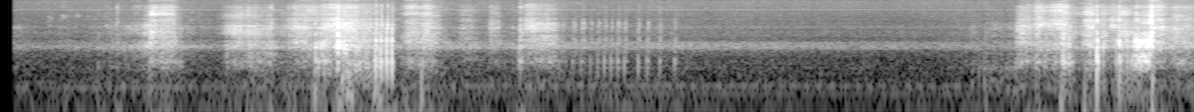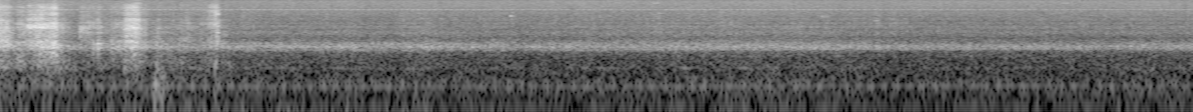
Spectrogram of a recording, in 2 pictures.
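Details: Two bursts of rustling and scraping handling noise are heard against a quiet room background, with no animal calls.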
